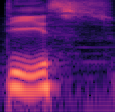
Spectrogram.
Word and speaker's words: Dis: No more is this more apparent than in the city of Dis, which is apparently pronounced Dite in Italian.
